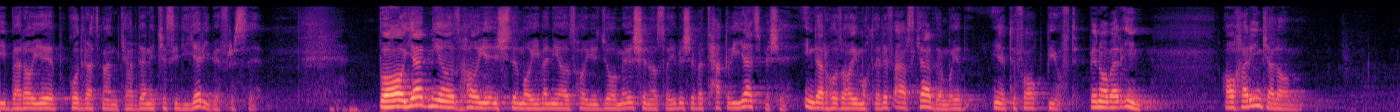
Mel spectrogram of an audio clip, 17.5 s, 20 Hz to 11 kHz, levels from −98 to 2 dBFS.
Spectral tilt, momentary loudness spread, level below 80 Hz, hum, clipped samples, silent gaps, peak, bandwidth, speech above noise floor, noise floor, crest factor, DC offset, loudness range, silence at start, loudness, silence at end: -6.5 dB/octave; 15 LU; -68 dBFS; none; under 0.1%; none; -4 dBFS; 9.4 kHz; 37 dB; -63 dBFS; 22 dB; under 0.1%; 10 LU; 0 s; -27 LUFS; 1.2 s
